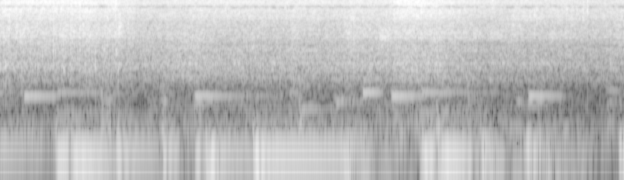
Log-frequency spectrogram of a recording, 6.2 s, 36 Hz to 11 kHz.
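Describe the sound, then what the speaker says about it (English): Thinly sliced beef sizzles steadily in a hot, oiled pan over medium heat for a sukiyaki rice bowl, a dense and even crackle with occasional stirring knocks and no talk over it. "Heat the pan thoroughly. 130g of thinly sliced beef."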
